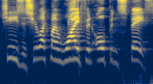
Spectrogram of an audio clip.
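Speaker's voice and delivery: loud, high-pitched yelling.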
